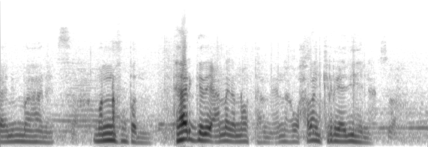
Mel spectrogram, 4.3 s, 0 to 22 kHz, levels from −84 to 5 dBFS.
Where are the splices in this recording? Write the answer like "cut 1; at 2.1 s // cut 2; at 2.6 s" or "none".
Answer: cut 1; at 1.6 s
